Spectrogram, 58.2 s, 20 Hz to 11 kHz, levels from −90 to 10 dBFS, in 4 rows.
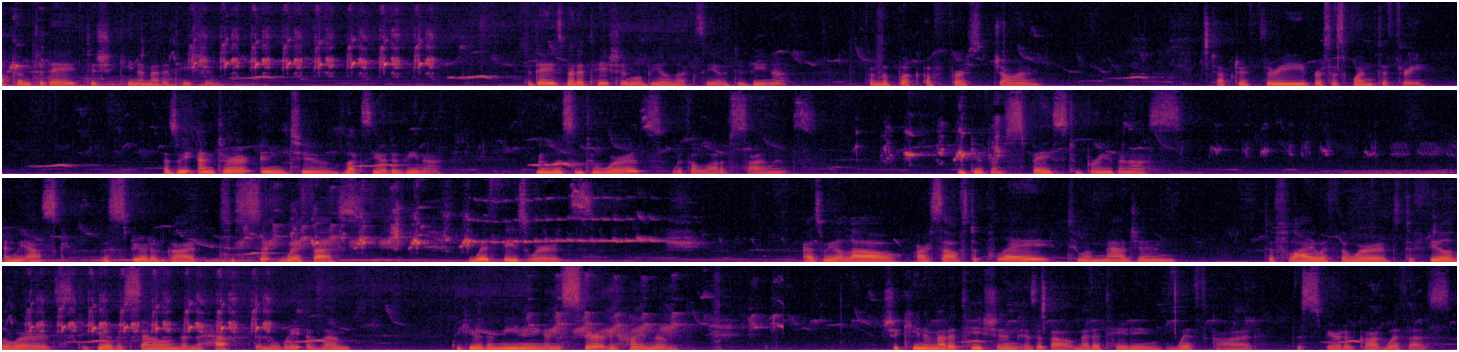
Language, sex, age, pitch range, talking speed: English, female, 30-49, 125-195 Hz, 115 wpm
